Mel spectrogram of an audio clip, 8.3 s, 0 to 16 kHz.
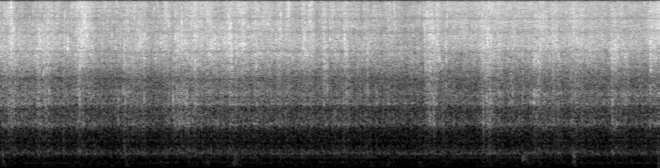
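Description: Bacon fries in a pot as the base for a 15-bean soup, giving a steady, close crackling sizzle with occasional stirring and scraping sounds throughout.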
